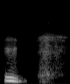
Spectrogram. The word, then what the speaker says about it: eu: Et le participe passé du verbe avoir, on prononce U. D'accord? U. Exactement, c'est ça.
